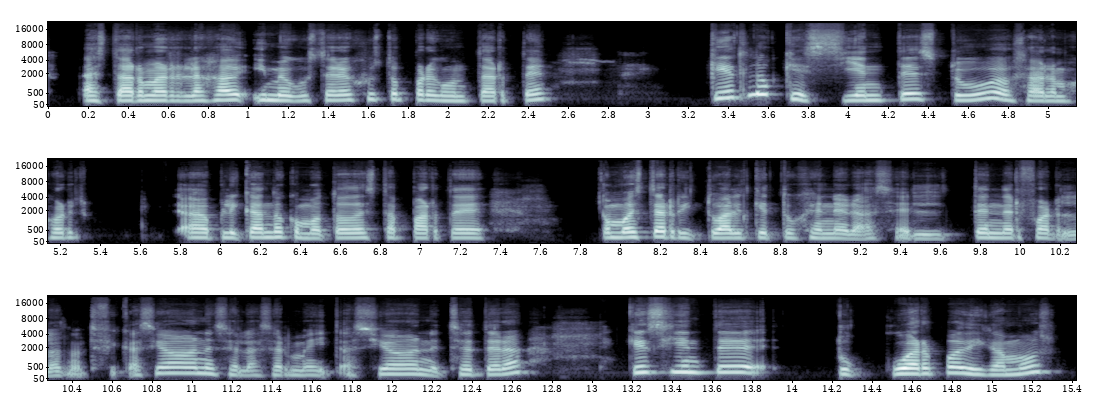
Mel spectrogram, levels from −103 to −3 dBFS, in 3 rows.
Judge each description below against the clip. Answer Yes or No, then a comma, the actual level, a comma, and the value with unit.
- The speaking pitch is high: Yes, high, 200 Hz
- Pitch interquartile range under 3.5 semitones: No, average, 3.8 semitones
